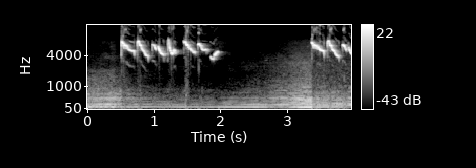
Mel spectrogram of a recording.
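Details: Breeding-condition Oriental white-eye whose song is played to spur caged white-eyes to sing: rapid series of high, falling whistled notes, a pause, then another fast burst, over a steady low hum and faint music.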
